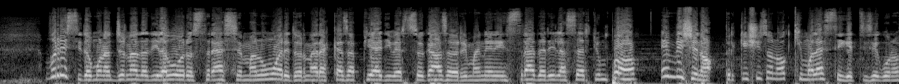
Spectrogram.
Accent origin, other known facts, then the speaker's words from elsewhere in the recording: Ostia, Lazio, Italy; è una notizia che viene da Ostia, dalla mia terra natale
